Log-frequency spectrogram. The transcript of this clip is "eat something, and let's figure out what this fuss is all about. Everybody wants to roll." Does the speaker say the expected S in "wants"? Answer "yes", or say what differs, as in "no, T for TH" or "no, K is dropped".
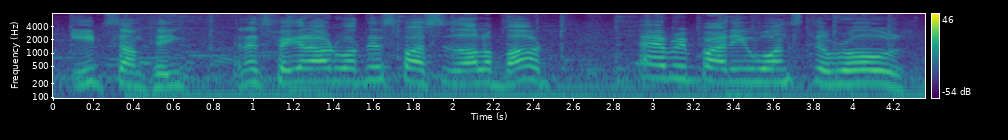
yes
